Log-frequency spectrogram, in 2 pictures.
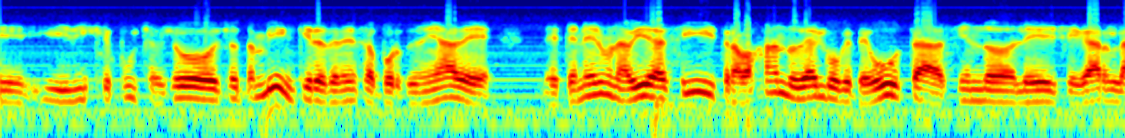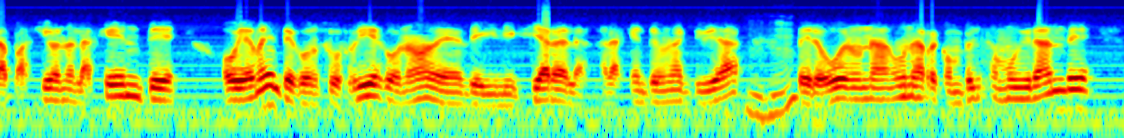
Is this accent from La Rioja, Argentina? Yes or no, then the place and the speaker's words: no; Trelew, Chubut, Argentina; moved away as an adult; now in Mendoza, Argentina; yo estoy acá adoptado por la ciudad de Mendoza hace ya 10 años, pero en realidad provengo de Trelew, muy cerquita ahí de Puerto Madryn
